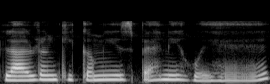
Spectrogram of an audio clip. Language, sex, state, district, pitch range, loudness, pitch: Hindi, female, Bihar, West Champaran, 190-215 Hz, -17 LUFS, 210 Hz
